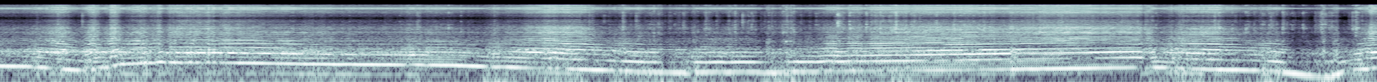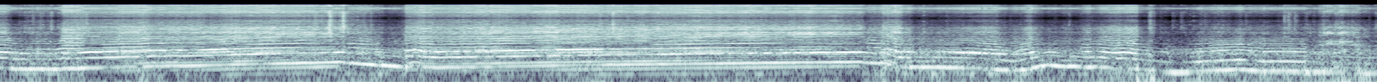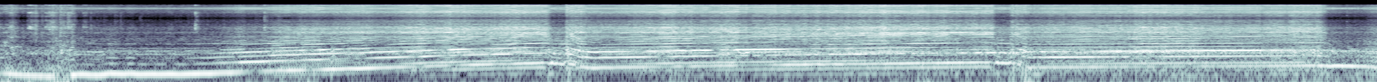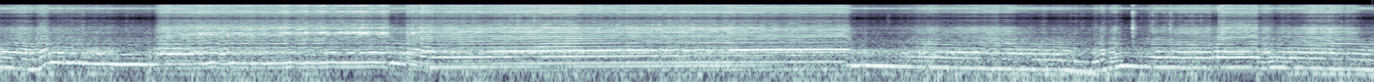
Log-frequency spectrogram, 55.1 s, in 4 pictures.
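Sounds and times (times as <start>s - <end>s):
car engine accelerating: 0.0s - 55.0s.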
